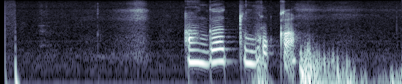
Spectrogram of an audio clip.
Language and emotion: Russian, sad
